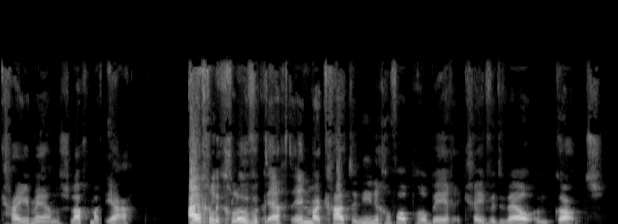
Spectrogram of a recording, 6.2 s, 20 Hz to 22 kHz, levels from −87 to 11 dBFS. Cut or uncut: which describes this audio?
cut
